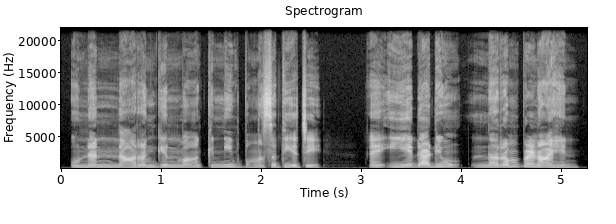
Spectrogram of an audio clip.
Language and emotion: Sindhi, disgusted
